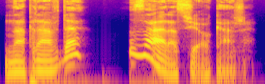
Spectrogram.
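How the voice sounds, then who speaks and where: A man's voice: deep voice, huge pitch swings, slow, gravelly, a little mellow, dry recording, clean studio sound, pitched above the performer's own voice, exaggerated voice. A man voicing a tough, one-eyed female field mouse in a storybook reading, brash and scolding. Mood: complaining.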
